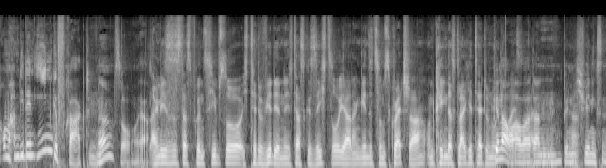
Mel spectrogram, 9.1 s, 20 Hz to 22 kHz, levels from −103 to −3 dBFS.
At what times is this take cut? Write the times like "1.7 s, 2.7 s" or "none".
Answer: none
